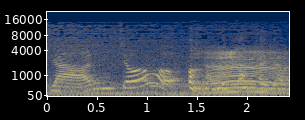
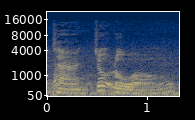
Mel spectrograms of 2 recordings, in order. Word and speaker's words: Jancuk: yang tanya ahlinya bacanya ini kalau dibaca ayam jancok Jadi bukan jancuk jancuk Oke jadi ini ayam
